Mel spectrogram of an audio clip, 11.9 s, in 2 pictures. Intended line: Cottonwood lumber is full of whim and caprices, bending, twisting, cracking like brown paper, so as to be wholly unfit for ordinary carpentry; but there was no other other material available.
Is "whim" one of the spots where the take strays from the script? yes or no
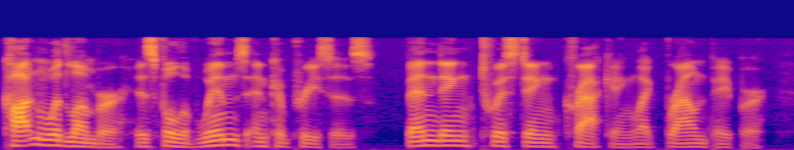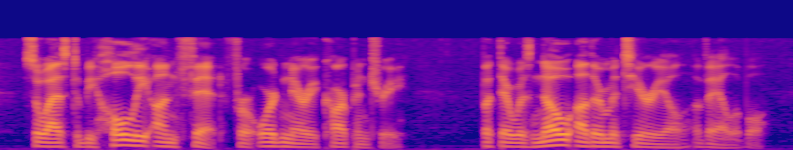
yes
